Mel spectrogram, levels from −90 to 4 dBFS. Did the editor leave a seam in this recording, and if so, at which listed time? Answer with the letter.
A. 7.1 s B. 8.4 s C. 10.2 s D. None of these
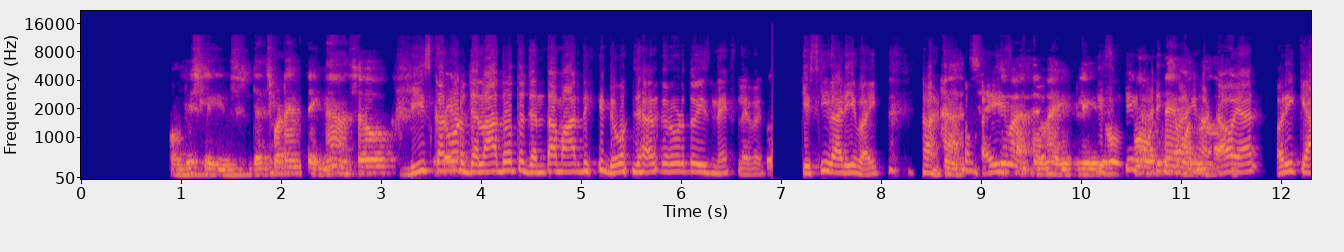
A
